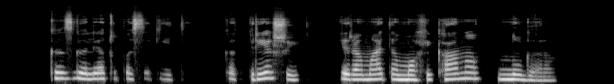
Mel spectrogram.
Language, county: Lithuanian, Vilnius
